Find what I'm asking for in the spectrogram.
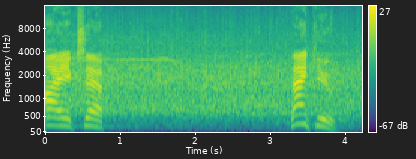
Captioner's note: cheers and applause; extended cheers and applause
